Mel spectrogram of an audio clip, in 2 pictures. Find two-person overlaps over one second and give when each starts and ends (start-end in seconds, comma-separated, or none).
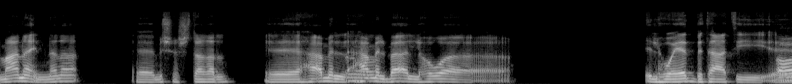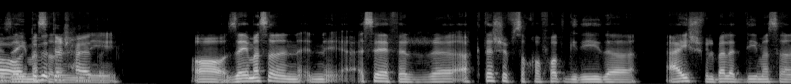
7.8-9.1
